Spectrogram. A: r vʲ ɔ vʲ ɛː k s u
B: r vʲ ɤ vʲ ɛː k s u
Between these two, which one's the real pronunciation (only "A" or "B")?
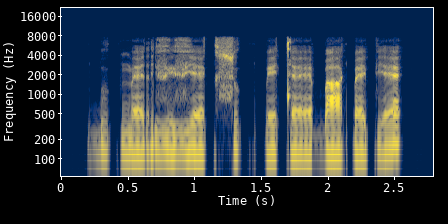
B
